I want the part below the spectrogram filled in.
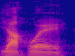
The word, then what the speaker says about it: Yahweh: That name translated I am is pronounced Yahweh in Hebrew.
